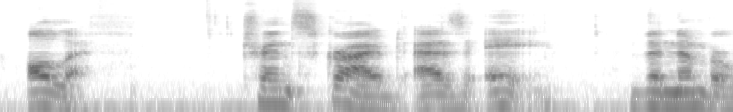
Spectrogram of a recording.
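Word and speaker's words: aleph: you who don't know a l e p pronounced alth transcribed as a the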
